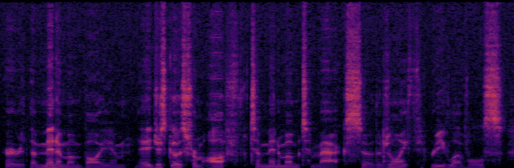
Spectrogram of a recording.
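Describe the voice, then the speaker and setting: A man giving a casual, unscripted product review as a reviewer, in a hesitant, rambling way with frequent pauses. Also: mid-range voice, little pitch movement, fairly bright tone, a little hiss or hum. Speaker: reviewer of gadgets.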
